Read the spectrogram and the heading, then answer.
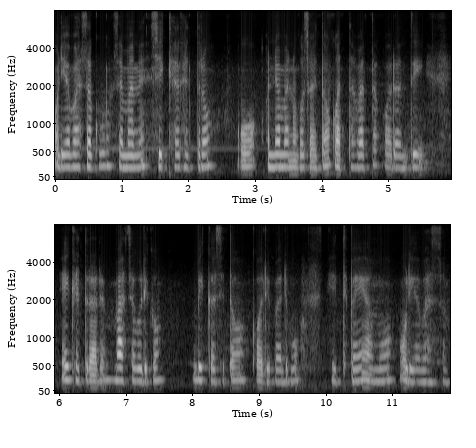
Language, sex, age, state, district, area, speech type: Odia, female, 45-60, Odisha, Kandhamal, rural, spontaneous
